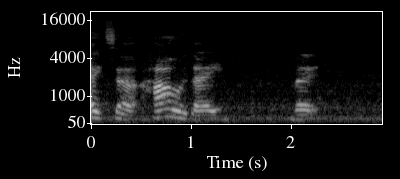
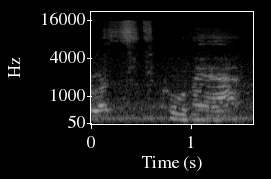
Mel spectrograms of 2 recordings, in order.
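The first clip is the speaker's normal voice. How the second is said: whisper; 2 semitones lower, 9 dB quieter, much slower than usual. Real, not acted. Crafting, muttering to self.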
